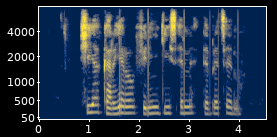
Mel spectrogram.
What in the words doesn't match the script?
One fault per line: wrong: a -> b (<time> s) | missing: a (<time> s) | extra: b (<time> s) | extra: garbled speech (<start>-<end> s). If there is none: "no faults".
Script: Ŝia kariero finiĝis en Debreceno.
no faults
